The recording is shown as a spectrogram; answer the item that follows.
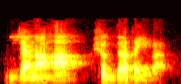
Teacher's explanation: assume that janaha is a separate word and tell the visarga completely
